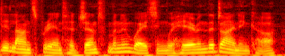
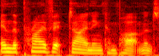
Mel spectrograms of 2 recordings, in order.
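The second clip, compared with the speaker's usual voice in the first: plain reading voice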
